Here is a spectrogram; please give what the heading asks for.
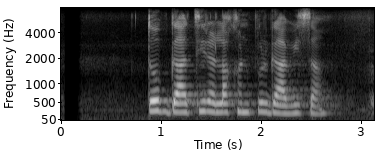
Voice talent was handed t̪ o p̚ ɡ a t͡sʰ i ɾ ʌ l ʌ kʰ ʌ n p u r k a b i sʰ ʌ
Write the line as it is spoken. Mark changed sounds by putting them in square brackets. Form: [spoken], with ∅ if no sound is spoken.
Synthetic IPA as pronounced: t̪ o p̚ ɡ a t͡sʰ i ɾ ʌ l ʌ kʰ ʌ n p u r [ɡ] a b i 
